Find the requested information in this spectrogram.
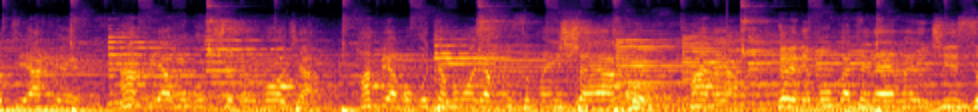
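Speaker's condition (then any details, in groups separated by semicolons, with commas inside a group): No condition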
